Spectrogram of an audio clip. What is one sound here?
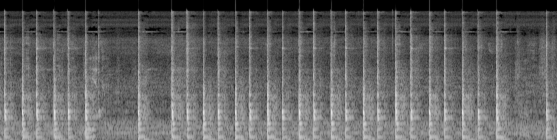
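Hammers strike hot metal on an anvil in a quick ringing rhythm.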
